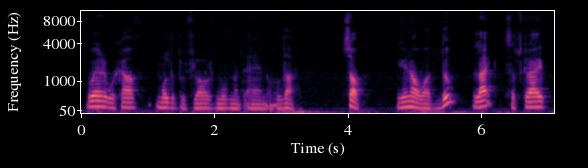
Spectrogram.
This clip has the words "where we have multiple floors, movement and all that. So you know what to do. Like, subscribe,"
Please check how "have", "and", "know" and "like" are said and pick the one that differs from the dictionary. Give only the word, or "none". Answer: none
